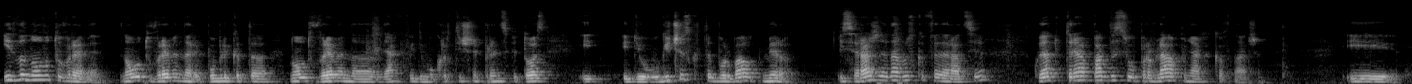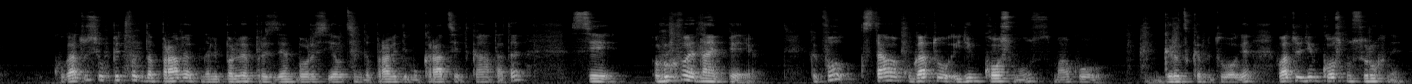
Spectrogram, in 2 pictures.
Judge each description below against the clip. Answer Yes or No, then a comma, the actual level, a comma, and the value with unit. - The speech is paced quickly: No, average, 140 wpm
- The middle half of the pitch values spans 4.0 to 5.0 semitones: Yes, average, 4.7 semitones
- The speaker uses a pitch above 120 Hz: Yes, medium, 140 Hz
